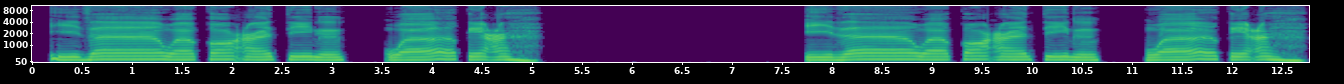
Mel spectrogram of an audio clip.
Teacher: Ta marbutah di ujung berubah menjadi ha sukun ya. Karena kita hentikan bacaan kita di sini.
